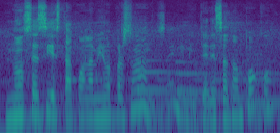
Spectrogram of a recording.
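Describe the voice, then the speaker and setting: A woman's voice: mid-range voice, expressive, racing, big-room sound, over music. A middle-aged woman preaching a sermon, emphatic and repetitive, often asking the congregation "¿sabe?". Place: church sanctuary.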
